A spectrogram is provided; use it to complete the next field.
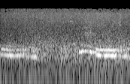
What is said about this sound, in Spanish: Una bandada de palomas cruza el cielo.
